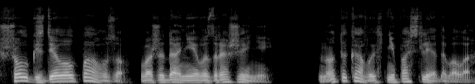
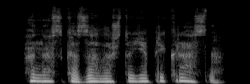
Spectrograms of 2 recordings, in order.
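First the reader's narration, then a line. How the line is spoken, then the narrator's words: Whisper. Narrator (Russian): прошептала Синель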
